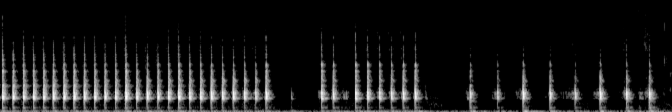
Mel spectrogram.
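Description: Close, crisp knife chops through raw cabbage with a Yoshikane bunka, a fast even run of sharp strokes on a board, then a pause and slower, more spaced chops.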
